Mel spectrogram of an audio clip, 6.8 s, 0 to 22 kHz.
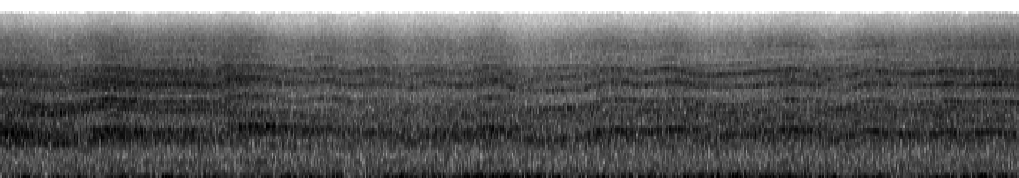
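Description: High-pitched whine of a micro FPV quadcopter's iFlight 1103 8000kv brushless motors and props in flight, several pitches wavering up and down together with throttle. It is flying on a nearly spent battery as it is brought in to land.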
